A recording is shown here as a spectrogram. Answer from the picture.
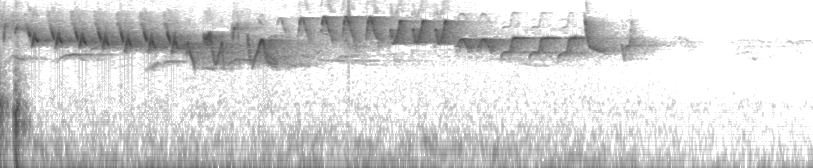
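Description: A songbird singing: fast runs of high chirps and trills for about five seconds, opening with a short thump.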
